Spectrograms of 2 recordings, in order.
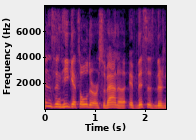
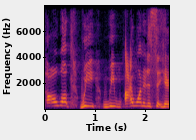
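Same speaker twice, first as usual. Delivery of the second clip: higher-pitched, lightly voiced little boy; whiny son; 7 semitones higher than usual. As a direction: play the boy pleading his case. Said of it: "And he's saying".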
